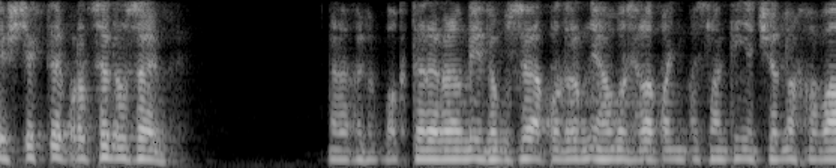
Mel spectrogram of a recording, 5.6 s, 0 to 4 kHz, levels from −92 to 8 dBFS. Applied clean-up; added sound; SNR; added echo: neural mask model DeepFilterNet 3.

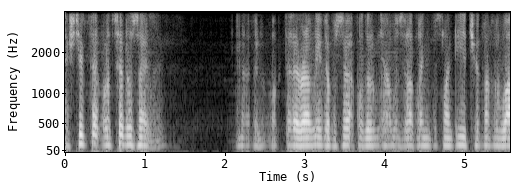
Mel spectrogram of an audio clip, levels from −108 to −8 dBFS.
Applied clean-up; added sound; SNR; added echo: neural separator model SepFormer WHAMR!.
